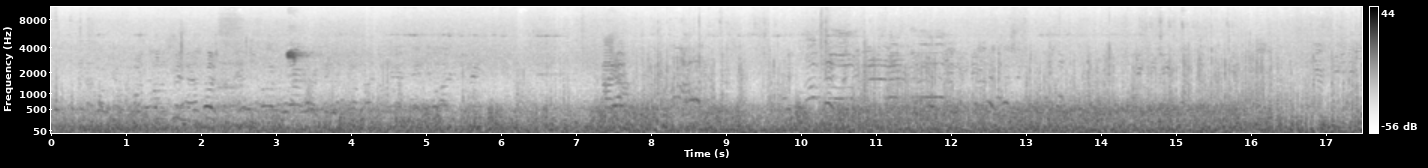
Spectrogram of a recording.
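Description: Heavy wind buffeting a camera microphone in a steady, loud rumble. Shouted voices from the football pitch come through a few times, about three seconds in, near the middle and around ten seconds.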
